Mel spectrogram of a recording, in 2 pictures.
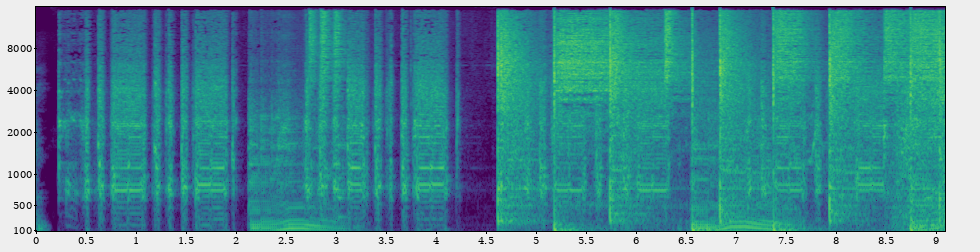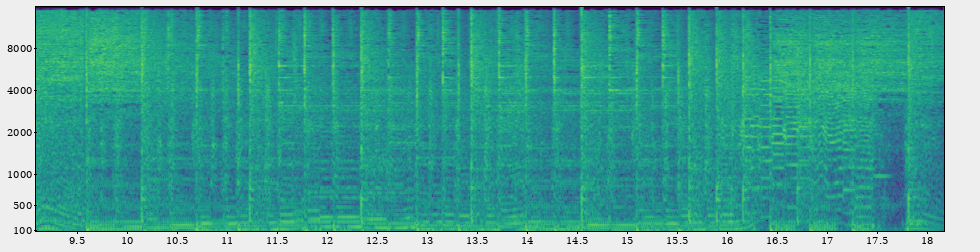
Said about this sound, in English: Let's listen to some crunchy guitars and get right after it.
